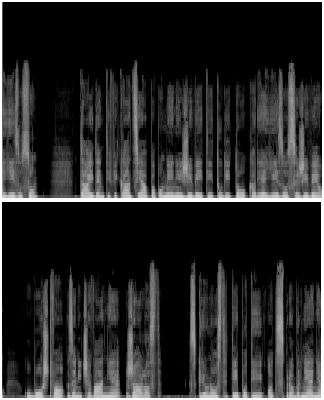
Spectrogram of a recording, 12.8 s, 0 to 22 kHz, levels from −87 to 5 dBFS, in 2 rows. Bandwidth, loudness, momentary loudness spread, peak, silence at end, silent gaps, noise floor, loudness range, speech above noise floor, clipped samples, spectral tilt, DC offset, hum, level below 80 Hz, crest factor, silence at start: 15 kHz; -21 LUFS; 7 LU; -8 dBFS; 0 s; none; -50 dBFS; 3 LU; 30 dB; under 0.1%; -5.5 dB/octave; under 0.1%; none; -46 dBFS; 14 dB; 0 s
